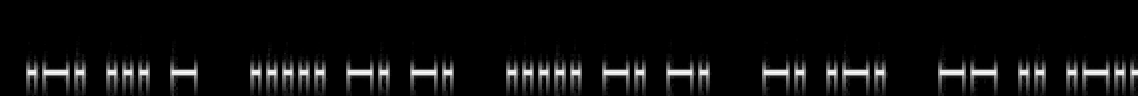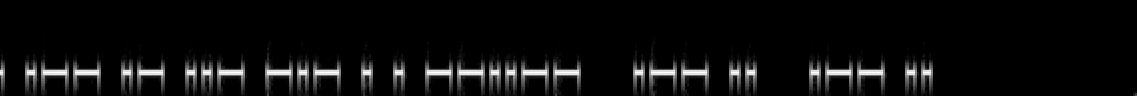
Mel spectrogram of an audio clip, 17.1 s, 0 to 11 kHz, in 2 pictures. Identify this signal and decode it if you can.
Morse code, heard as a keyed tone, about 21 wpm, 700 Hz. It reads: RST 5NN 5NN NR MILWAUKEE, WI WI
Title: Practice QSO - Exchange 1 - Beginning - 20wpm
